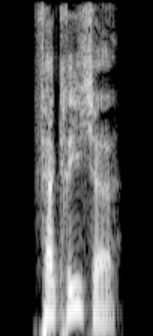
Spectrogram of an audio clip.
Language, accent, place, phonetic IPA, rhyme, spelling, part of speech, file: German, Germany, Berlin, [fɛɐ̯ˈkʁiːçə], -iːçə, verkrieche, verb, De-verkrieche.ogg
- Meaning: inflection of verkriechen: 1. first-person singular present 2. first/third-person singular subjunctive I 3. singular imperative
